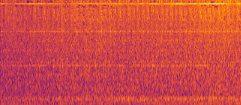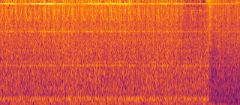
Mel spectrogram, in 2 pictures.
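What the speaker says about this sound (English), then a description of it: "That chopper's about to take off!" A helicopter in the video game Deus Ex is getting ready to take off, its rotor and engine giving a steady, loud, throbbing drone close by. The noise holds level for about nine seconds, then cuts off abruptly near the end.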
